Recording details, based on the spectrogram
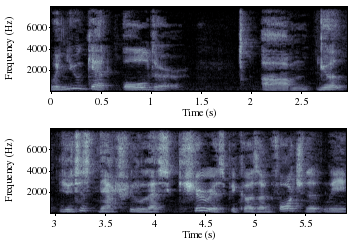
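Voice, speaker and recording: His voice is fairly high for a man, somewhat breathy, with lively intonation. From Singapore. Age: 60s. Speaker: CEO coach and author. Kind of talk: podcast interview. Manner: animated, frequent repetitions.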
